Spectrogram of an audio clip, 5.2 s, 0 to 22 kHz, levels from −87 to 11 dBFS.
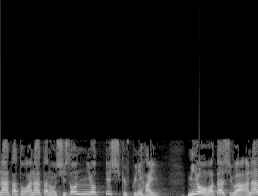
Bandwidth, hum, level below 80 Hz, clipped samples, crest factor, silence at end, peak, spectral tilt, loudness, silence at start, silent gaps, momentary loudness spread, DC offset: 6.8 kHz; none; -56 dBFS; under 0.1%; 16 dB; 0 s; 0 dBFS; -4 dB/octave; -16 LUFS; 0 s; none; 11 LU; under 0.1%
